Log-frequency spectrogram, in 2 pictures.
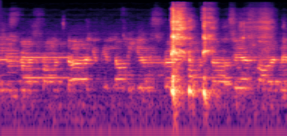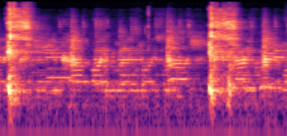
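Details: Hard coughing from a person smoking weed on a livestream.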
